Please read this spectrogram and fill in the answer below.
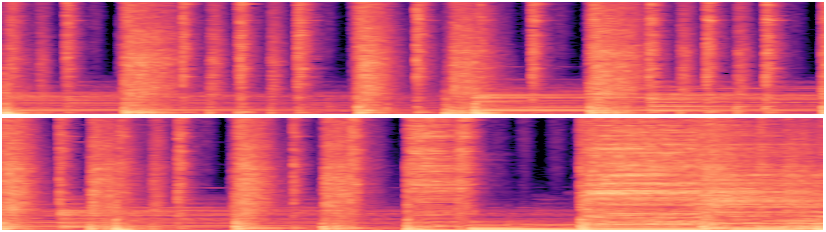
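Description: Drum kit playing a groove of bass drum, snare, hi-hat and ride hits along with a band's backing track. About six seconds in a falling bass line comes in, and a second later the music turns fuller and louder.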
